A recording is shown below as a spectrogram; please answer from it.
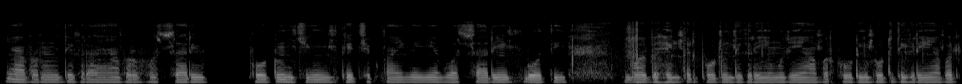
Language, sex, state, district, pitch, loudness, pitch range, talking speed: Hindi, male, Chhattisgarh, Rajnandgaon, 110 Hz, -41 LUFS, 105-110 Hz, 225 wpm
